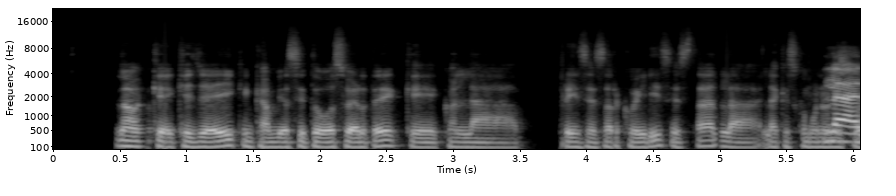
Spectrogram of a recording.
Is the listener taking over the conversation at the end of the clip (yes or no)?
yes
